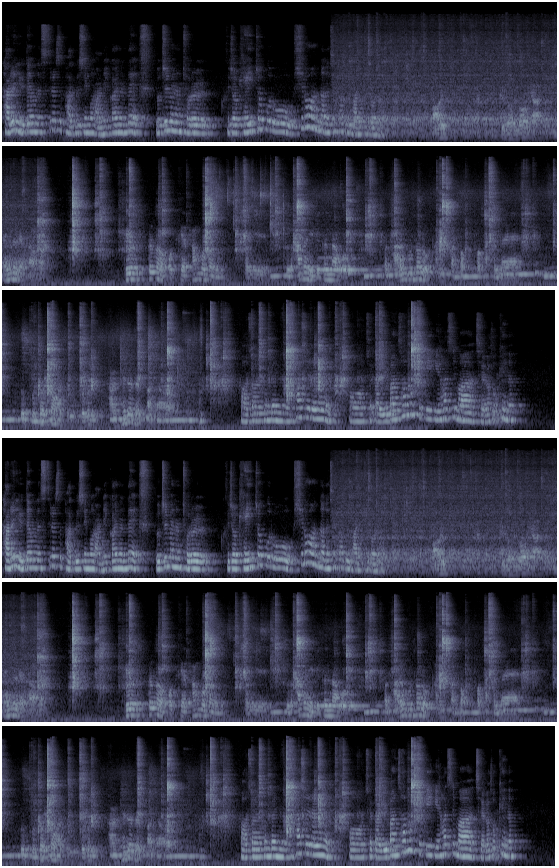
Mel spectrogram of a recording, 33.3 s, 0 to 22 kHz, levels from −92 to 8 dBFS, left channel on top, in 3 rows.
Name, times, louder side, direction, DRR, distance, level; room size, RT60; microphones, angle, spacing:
voice 1, 0.0-4.1 4.5-7.6 27.0-28.8 29.1-32.4, right 3 dB, 70° right, 2 dB, 0.6 m, -35 dB
sound 1, 6.6-12.0, equal, 45° right, 1.0 m, -44 dB
voice 2, 10.0-12.0 13.5-15.6 15.9-16.5 16.7-18.1 18.7-21.5 22.6-25.7 32.0-32.2, equal, 5° left, 2 dB, 0.4 m, -40 dB
sound 2, 11.6-13.8 14.1-14.8 15.1-25.0 25.3-30.7, equal, 15° right, 1.0 m, -35 dB
Water tap faucet, 15.3-26.2, left 3 dB, 80° left, 0.3 m, -45 dB
2.7 x 2.5 x 4.1 m, 0.75 s
head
